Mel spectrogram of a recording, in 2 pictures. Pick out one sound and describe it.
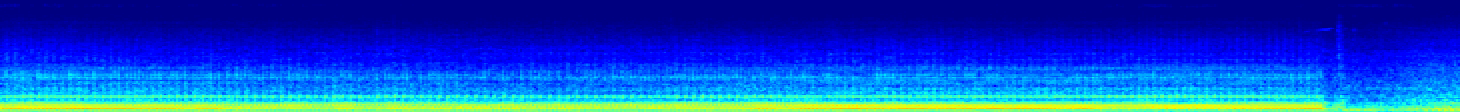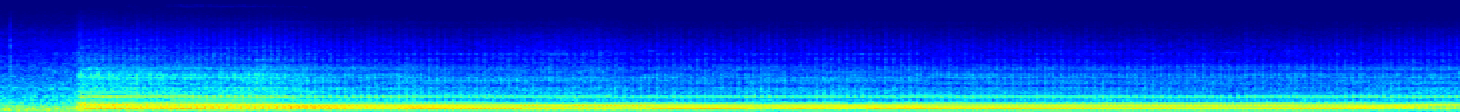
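A vehicle's engine drones steadily from inside the cab.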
